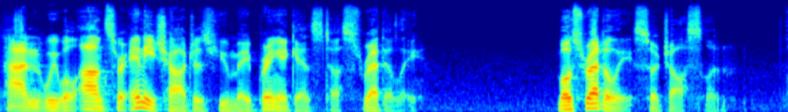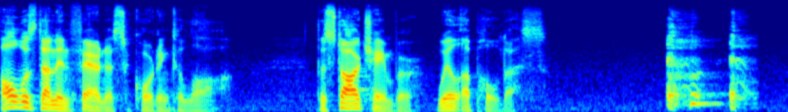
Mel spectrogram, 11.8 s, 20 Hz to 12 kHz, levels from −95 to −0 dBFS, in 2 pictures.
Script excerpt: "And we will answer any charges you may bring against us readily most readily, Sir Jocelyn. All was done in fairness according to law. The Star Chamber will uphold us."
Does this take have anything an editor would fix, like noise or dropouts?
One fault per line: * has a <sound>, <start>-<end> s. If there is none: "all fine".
* has a cough, 10.9-11.6 s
